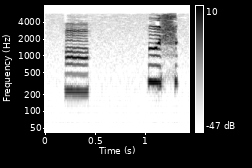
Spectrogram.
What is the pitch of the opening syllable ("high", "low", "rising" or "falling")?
low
